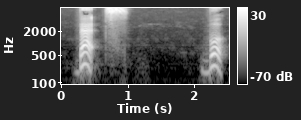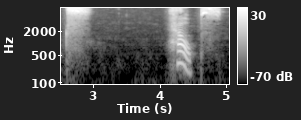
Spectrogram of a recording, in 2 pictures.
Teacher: S is pronounced S whenever it follows an unvoiced sound.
